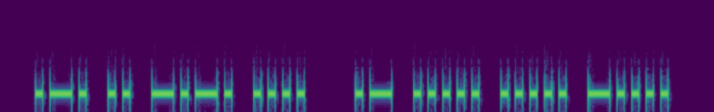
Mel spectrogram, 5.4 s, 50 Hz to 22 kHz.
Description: Morse code, heard as a keyed tone, about 22 wpm, 700 Hz. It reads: RICH A556
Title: CWT Exchange 22wpm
